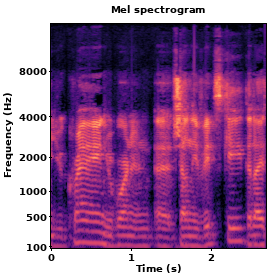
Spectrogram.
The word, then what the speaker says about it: Chernivtsi: You were born in Chernivtsi. Did I say it correctly? Chernovitz.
